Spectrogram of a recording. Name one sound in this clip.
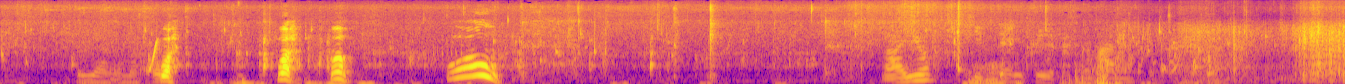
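Legs wade through shallow water.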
